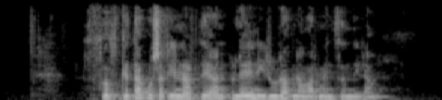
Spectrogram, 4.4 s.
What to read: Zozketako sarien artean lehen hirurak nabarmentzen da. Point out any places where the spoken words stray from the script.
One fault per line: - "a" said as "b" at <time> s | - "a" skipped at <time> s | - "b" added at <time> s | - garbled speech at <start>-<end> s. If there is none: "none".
- "da" said as "dira" at 3.6 s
